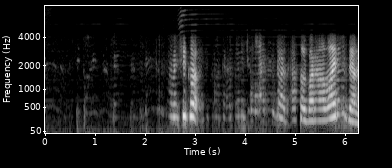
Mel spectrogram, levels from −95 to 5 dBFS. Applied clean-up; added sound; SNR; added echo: neural mask model DeepFilterNet 3.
